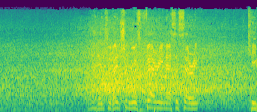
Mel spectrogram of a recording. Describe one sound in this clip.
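A large stadium crowd roars and swells.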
